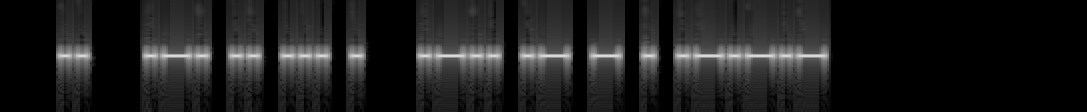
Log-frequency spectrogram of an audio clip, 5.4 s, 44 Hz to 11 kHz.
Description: Morse code, heard as a keyed tone, about 28 wpm, 700 Hz. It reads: I RISE LATE.
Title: Sentences from Top 1000 Words - Review Part 6 - 28wpm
